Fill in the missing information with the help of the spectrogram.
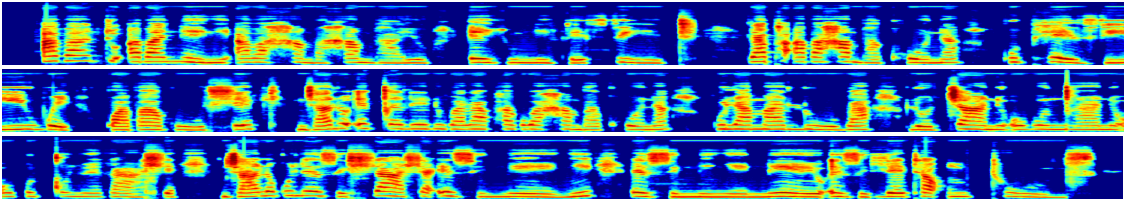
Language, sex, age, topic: North Ndebele, female, 18-24, education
